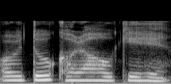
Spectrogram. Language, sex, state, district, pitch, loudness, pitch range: Hindi, female, Arunachal Pradesh, Longding, 185 Hz, -13 LUFS, 180-190 Hz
